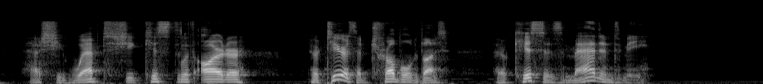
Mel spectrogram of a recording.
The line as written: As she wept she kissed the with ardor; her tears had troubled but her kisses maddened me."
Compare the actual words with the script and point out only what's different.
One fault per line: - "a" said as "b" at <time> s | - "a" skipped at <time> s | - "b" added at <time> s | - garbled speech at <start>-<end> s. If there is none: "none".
none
